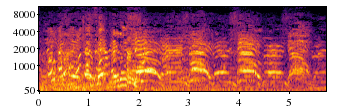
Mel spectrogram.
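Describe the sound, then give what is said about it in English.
A crowd of protesters shouting and yelling at a student over one another in a loud, agitated hubbub while forcing him out with a wall of bodies, with overlapping raised voices throughout. “When he didn't, they started to force him out with a wall of bodies, shouting at him.”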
